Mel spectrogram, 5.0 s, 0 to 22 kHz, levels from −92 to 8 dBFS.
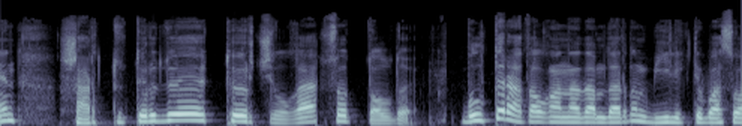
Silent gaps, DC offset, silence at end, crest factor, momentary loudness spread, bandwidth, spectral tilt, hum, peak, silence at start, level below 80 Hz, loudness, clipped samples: none; under 0.1%; 0 s; 12 dB; 9 LU; 14 kHz; -7 dB/octave; none; -8 dBFS; 0 s; -54 dBFS; -19 LUFS; under 0.1%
